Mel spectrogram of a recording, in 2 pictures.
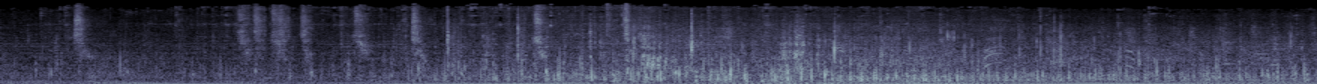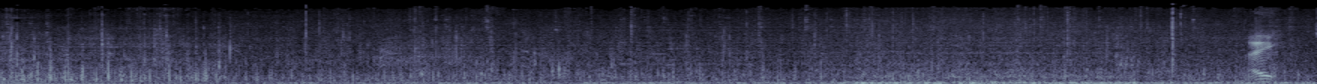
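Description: Horses gallop with clip-clopping hooves across open ground in a Mongolian-language historical drama about Genghis Khan; steady, fairly loud hoofbeats run throughout, with voices and other sounds mixed in.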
